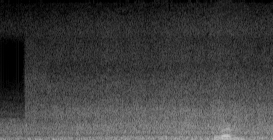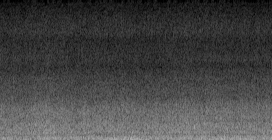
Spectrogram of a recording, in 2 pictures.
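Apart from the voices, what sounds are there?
rushing floodwater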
